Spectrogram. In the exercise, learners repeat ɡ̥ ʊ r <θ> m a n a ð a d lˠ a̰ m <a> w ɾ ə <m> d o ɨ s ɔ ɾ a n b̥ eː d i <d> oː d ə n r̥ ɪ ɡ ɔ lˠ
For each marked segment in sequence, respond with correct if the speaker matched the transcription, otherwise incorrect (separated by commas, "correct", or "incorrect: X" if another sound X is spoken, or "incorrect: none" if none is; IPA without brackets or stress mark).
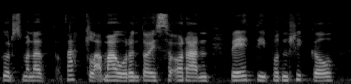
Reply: incorrect: s, correct, incorrect: n, incorrect: b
